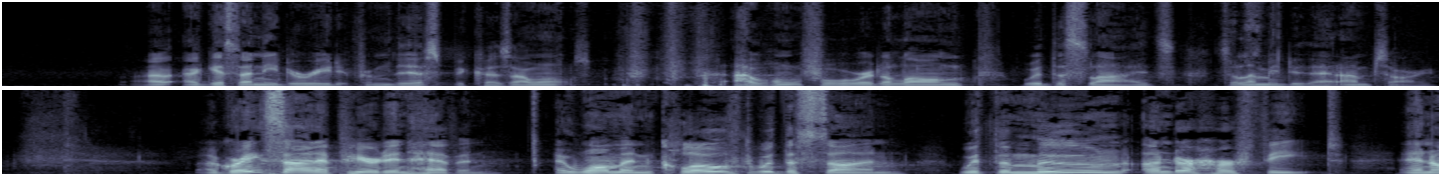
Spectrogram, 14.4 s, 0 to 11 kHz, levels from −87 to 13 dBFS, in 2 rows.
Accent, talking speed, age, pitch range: American, 190 wpm, 30-49, 100-145 Hz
